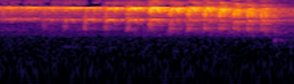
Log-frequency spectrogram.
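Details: A Downy Woodpecker, a winter bird at Sutton, Québec, gives a quick, high-pitched whinny of sharp notes that runs together and trails slightly downward, heard through a little room echo.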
